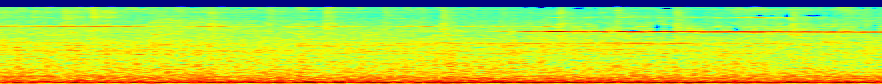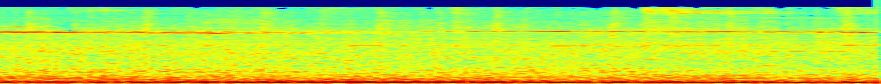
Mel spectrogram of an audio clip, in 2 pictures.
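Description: Freight train of covered hoppers and gondolas rolling past: a steady low rumble of wheels on rail, with a thin high squeal held steady from about four seconds in.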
